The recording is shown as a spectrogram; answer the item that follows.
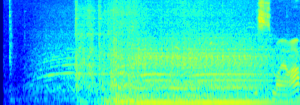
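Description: Aquatic weed harvester's engine coming up to speed over the first second and a half, then running with a steady deep hum.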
